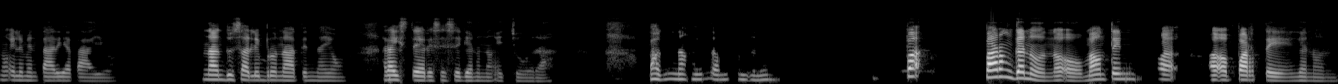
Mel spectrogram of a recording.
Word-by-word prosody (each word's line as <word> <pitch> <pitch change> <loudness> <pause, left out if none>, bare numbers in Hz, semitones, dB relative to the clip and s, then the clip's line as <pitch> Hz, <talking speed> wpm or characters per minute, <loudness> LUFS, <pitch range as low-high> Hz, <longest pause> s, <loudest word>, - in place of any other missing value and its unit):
nung 205 0 -18
elementarya 185 -2 -11
tayo 160 -2 -16 0.9
nandun 220 0 +1
sa 215 -2 -2
libro 200 0 -8
natin 185 -1 -8
na 180 - -16
yung 170 -1 -19 0.4
Rice 215 -1 -1
Terraces 185 -2 -6
ay 185 - -9
ganun 175 -2 -13
ang - - -21
itsura? 155 -2 -22 1.1
Pag 245 -2 -3
nakita 240 -1 -9
mo 230 - -16
mm. 215 0 -15 1.2
Pa 370 - +7 0.7
parang 335 +1 +10
ganun. 240 -11 +4
Oo, 180 -3 -3
mountain 240 +5 0 0.2
pa 235 -2 -1 0.4
oo 215 -1 +5
parte 190 -5 +1
ganun. 165 -3 -16
195 Hz, 125 wpm, -21 LUFS, 175-225 Hz, 1.2 s, parang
